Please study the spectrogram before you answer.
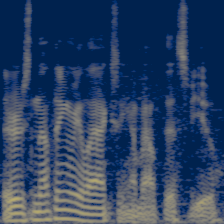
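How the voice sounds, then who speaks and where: A man hosting a video game let's play, giving calm, casual commentary and talking to himself as he plays. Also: on the low side, fairly quick, gravelly, faint music behind. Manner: casual, talks to himself while playing. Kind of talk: calm, slow-paced gameplay commentary.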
